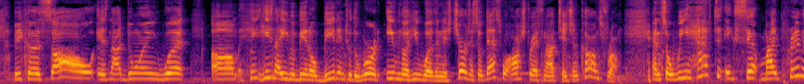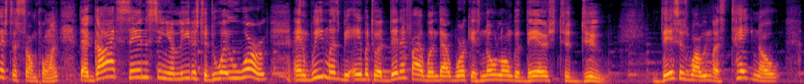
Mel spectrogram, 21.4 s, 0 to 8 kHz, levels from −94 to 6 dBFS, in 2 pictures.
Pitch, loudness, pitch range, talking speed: 190 Hz, -17 LUFS, 160-220 Hz, 215 wpm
